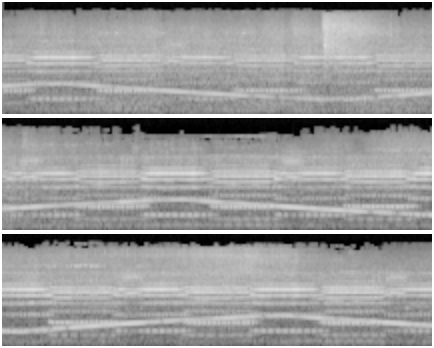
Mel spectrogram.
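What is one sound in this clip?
A fire engine siren wails, slowly rising and falling.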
